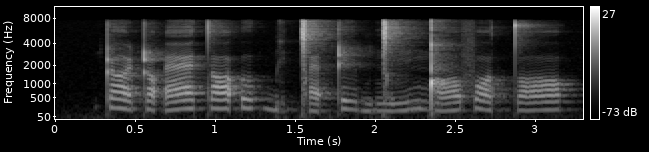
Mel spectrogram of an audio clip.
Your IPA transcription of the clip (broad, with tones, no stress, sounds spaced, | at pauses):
ʈ ʌː˥˨ ʈ ɒ˥˨ ʔ æː˦˥ t ɒː˦˥ ʔ ʊː˩˥ ɡ͡b i˩˥ ǀ æ˩˥ ʔ ʈ iː˥˨ b ŋ͡ǀ iː˩˥ ŋ͡ǃ ɔː˩˥ f ɔː˥˨ t t̪ ɔː˦˥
